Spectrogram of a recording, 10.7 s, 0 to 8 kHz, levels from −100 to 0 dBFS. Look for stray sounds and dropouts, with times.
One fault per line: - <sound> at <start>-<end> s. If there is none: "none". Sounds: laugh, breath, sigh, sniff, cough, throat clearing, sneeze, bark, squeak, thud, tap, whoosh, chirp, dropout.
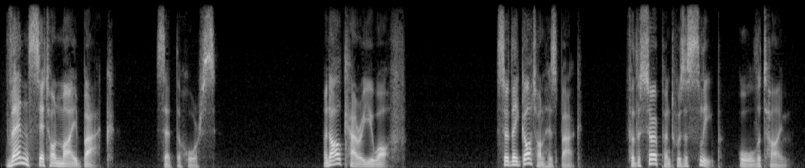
none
